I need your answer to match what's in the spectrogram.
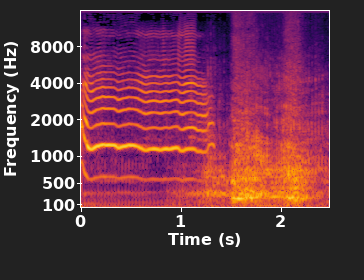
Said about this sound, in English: Look out! Why is there a lion in here?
